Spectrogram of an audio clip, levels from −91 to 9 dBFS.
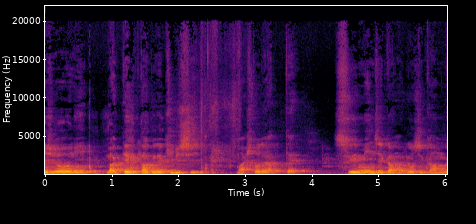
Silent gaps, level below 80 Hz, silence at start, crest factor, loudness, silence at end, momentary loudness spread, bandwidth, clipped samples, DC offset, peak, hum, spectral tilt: none; -76 dBFS; 0 s; 18 dB; -20 LUFS; 0 s; 15 LU; over 20 kHz; under 0.1%; under 0.1%; -2 dBFS; none; -7 dB/octave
